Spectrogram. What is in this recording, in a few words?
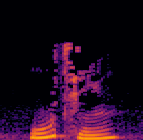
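"无情", Mandarin Chinese; chinese-flashcards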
